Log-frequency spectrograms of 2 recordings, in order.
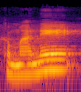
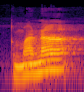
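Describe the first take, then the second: First: It ends in an 'e' vowel, Betawi-style. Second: It ends in an 'a' vowel, Jakarta-style.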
